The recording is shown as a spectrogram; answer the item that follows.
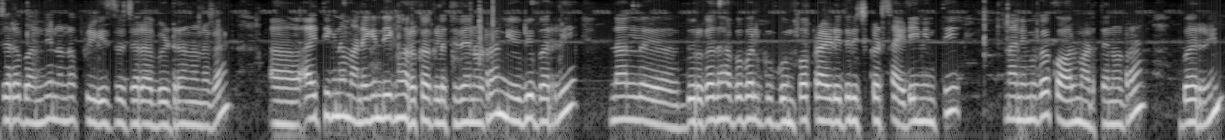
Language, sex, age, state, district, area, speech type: Kannada, female, 18-30, Karnataka, Bidar, rural, spontaneous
